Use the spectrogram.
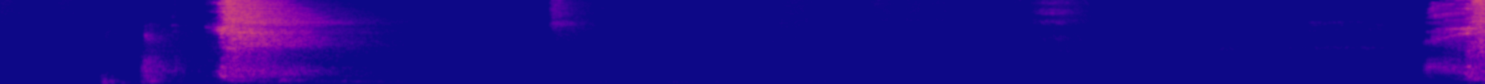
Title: Natural sneezes compilation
